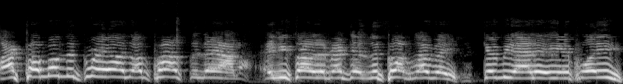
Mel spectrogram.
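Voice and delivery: desperate angry shouting. A man on the ground, told the cops will be called, begs to be taken out: desperate angry shouting. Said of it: "Not when you're speaking to us like that".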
